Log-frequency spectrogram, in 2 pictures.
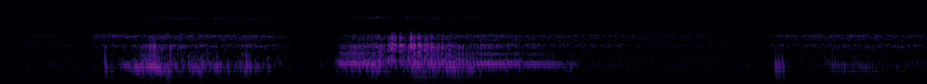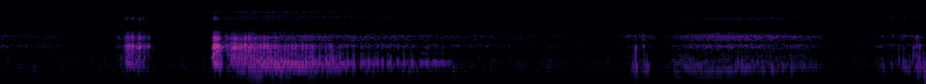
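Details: A dog snoring in a quiet room: rough, rumbling breathing in repeated cycles with a few brief snorts.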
